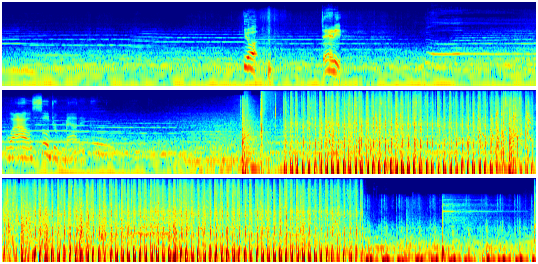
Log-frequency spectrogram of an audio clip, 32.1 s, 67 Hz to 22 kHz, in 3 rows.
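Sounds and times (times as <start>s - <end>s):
rapid automatic gunfire: 15.6s - 28.7s.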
